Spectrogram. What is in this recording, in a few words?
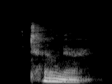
"toner", UK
